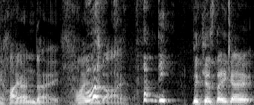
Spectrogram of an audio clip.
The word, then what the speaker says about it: Hyundai: Isn't hundy... That's kind of how Americans say Hyundai.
